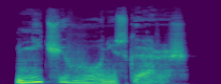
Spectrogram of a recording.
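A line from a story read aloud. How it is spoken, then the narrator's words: Whisper. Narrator (Russian): шепнул Альбер Франсу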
